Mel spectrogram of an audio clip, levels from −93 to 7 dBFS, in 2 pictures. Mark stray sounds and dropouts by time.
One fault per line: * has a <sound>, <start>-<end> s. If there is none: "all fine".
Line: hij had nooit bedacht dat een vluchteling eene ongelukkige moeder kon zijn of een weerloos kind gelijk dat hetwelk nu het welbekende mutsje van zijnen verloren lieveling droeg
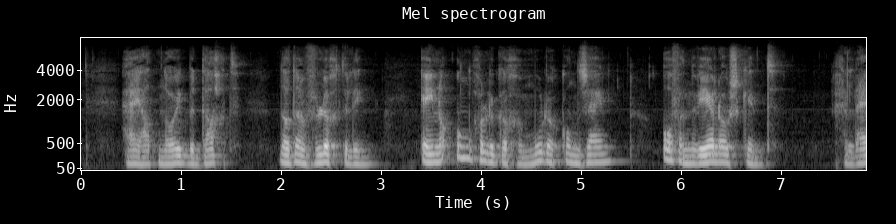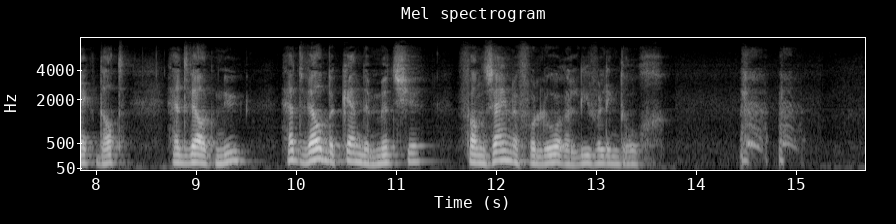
* has a cough, 14.4-15.1 s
